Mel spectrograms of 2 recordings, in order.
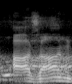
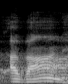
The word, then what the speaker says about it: اذان: نیکیاں کما سکتے ہیں۔ بعض لوگ آذان کہتے ہیں، یاد رہے پہلے اذان کہتے کس طرح ہے، اس کا تلفظ سے بچ لیں۔ آذان اذن کی جمع ہے، اذن کہتے کان کو، یہ آزان نہیں ہے، یہ لفظ اذان ہے، ٹھیک ہے؟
